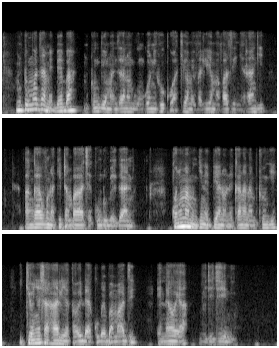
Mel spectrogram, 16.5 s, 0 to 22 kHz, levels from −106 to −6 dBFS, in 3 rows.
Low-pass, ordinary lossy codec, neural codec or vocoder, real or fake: 7.2 kHz; Opus, 24 kbps; none; real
